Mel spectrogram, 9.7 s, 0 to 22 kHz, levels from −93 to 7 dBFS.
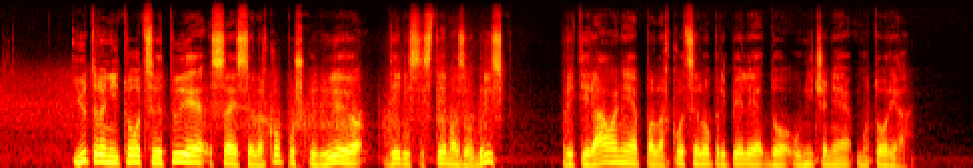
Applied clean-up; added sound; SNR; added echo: neural mask model RNNoise.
